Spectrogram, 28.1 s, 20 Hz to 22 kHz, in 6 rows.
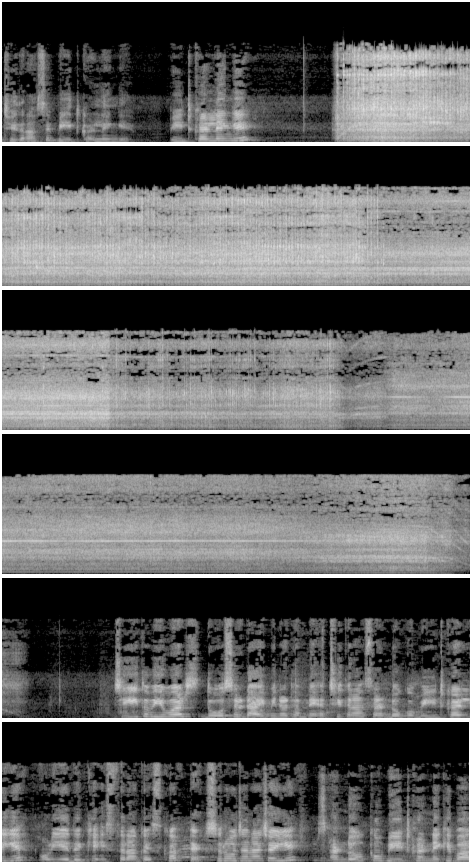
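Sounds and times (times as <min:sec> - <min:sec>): electric hand mixer whirring: 0:03.3 - 0:19.0.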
